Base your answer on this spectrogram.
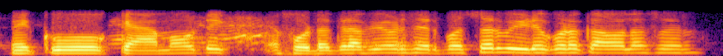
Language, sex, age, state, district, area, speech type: Telugu, male, 18-30, Andhra Pradesh, Eluru, urban, conversation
